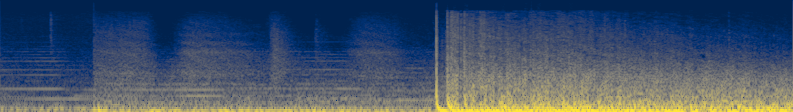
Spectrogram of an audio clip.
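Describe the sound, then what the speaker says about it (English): A massive explosion erupts about two seconds in, a sudden loud blast that rolls into a sustained, dense roar after a low rumbling buildup, with no voices present. "The explosion still echoed in the distance."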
